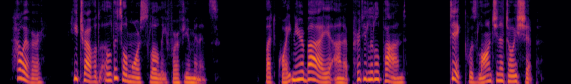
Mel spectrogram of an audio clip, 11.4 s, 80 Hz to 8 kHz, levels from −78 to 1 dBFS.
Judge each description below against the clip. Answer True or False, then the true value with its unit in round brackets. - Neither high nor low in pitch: True (175 Hz)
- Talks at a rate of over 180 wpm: False (135 wpm)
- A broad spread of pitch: True (7.8 semitones)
